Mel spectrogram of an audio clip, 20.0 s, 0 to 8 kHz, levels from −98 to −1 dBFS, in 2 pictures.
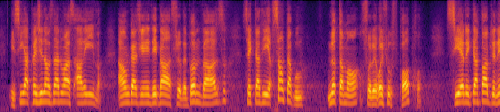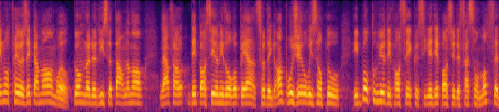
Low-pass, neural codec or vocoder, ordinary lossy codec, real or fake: none; codec, 16 kHz, 0.5 kbps, FunCodec, trained on LibriTTS, 25 frames a second; none; fake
